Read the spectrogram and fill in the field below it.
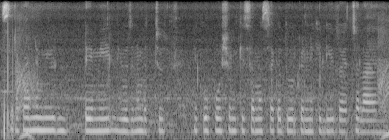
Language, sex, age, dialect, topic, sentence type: Hindi, female, 18-24, Marwari Dhudhari, agriculture, statement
